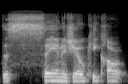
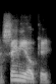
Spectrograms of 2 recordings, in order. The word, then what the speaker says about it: Seinäjoki: Yeah, I think the J is silent J. Silent. Yeah, kind of silent. It's more like a Y. Seinäjoki.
